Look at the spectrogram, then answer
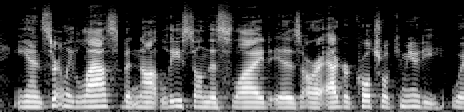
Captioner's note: none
